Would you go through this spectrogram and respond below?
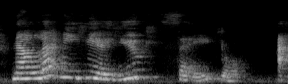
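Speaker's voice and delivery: ordinary delivery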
